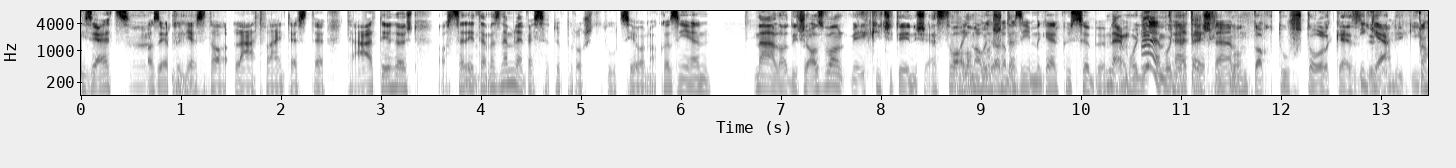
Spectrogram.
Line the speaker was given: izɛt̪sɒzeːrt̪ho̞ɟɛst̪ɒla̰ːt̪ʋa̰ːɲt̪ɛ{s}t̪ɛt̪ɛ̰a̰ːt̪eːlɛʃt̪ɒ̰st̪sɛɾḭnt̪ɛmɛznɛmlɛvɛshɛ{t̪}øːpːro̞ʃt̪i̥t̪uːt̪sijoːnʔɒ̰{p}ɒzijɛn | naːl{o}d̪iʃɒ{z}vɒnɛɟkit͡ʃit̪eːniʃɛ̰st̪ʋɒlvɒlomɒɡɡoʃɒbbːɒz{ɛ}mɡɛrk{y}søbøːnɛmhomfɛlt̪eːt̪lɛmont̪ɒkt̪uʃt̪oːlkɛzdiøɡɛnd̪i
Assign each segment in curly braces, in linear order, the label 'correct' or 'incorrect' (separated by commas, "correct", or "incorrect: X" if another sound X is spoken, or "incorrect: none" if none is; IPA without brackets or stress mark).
correct, correct, incorrect: k, incorrect: ɒ, correct, incorrect: i, correct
